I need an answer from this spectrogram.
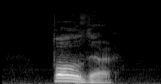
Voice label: "polder", Dutch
